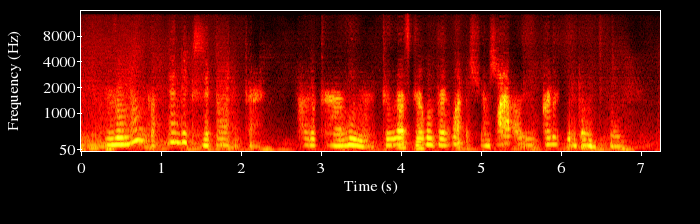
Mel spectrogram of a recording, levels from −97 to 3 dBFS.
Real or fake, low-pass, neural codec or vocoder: fake; 14.4 kHz; codec, 44.1 kHz, 0.9 kbps, DAC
